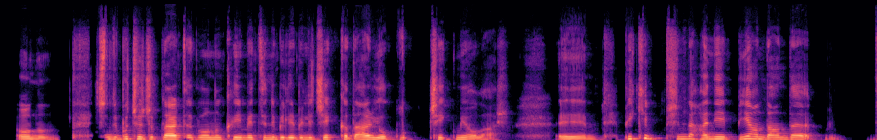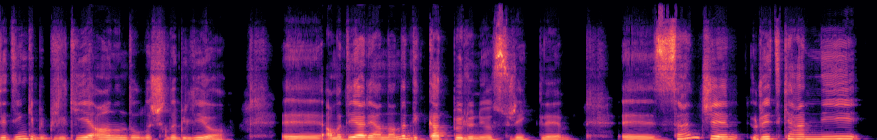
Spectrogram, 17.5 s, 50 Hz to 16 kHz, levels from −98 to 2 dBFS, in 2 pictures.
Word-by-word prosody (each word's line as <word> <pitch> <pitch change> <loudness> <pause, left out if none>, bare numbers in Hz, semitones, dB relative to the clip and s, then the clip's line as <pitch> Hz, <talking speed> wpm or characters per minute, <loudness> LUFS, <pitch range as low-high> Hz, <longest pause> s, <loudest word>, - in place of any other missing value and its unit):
Onun. 150 -3 -3 0.3
Şimdi 215 0 -4
bu 235 - -1
çocuklar 215 -3 +4
tabii 200 -1 -5
onun 200 0 0
kıymetini 195 0 -2
bilebilecek 190 +1 -1
kadar 190 +1 +2
yokluk 175 -1 -1 0.2
çekmiyorlar. 180 -5 -5 0.4
Emm, 150 -3 -2 0.3
peki, 255 +2 -2
şimdi 240 -4 -5
hani, 220 0 -2
bir 225 - -3
yandan 220 -5 -1
da 205 -2 -1 0.5
dediğin 190 +9 -2
gibi 160 - -4
bilgiye 160 +6 +1
anında 190 -1 0
ulaşılabiliyor 170 -3 -1 1.1
ama, 160 +2 +2
eee, 165 - -6
diğer 210 -1 +8
yandan 180 +1 +1
da 285 - +2
dikkat 190 +1 +2
bölünüyor 150 -7 +1
sürekli. 125 -2 +1 0.6
Eee, 170 0 0
sence 240 - +3
üretkenliği, 245 +2 0
195 Hz, 115 wpm, -23 LUFS, 170-220 Hz, 1.1 s, diğer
